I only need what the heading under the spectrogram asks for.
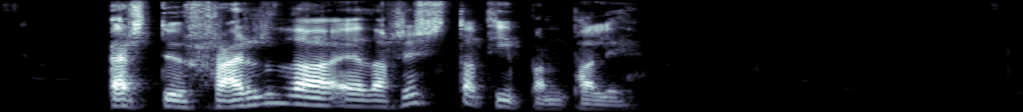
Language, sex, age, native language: Icelandic, male, 30-39, Icelandic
